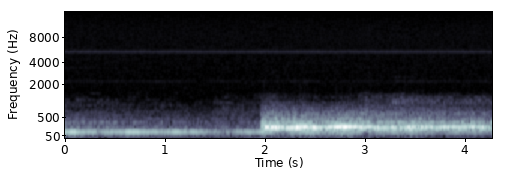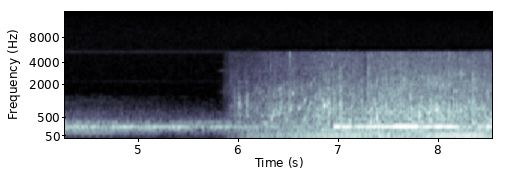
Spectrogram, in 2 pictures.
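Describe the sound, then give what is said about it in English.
A low, steady drone builds in layers, then rushing, splashing water takes over for the last few seconds as oars churn a coracle through the water. No one speaks. “Found the oars. Excellent. Go, move. Heave! Ho!”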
